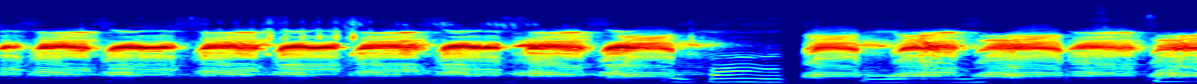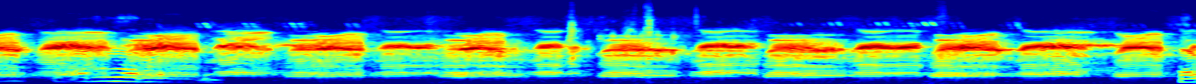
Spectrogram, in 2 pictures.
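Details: Yellow frogs in Nepal calling: a dense run of nasal, harmonic croaks repeated about three times a second, overlapping one another, with a short break near four seconds and a low voice briefly underneath.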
